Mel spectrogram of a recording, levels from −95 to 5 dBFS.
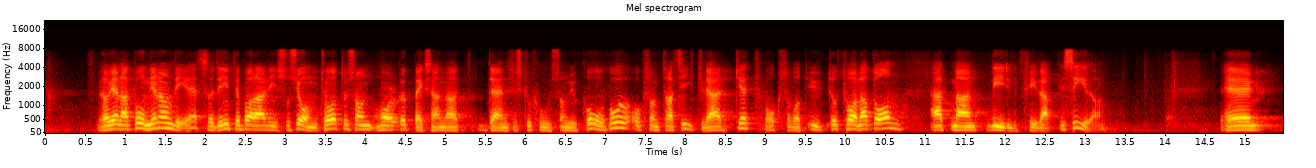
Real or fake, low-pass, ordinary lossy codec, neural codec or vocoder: fake; none; none; codec, 16 kHz, 0.5 kbps, FunCodec, trained on Chinese and English, 25 frames a second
